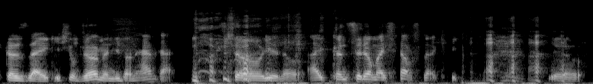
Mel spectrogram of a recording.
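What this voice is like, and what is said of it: French accent. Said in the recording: “my French accent ... Never downplay the French accent”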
